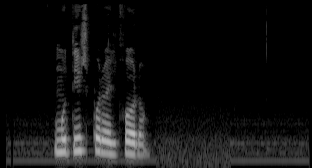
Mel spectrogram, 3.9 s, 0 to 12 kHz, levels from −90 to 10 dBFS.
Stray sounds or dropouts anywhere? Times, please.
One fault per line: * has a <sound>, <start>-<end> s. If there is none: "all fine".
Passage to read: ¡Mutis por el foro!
all fine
